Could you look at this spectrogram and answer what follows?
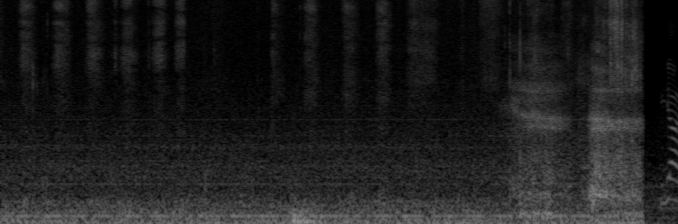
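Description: Pencil or chalk scratches across a dress pattern on fabric while a line is drawn, faint scraping strokes near the microphone, with a short rustle near the end.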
